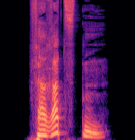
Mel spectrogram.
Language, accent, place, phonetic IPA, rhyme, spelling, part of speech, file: German, Germany, Berlin, [fɛɐ̯ˈʁat͡stn̩], -at͡stn̩, verratzten, adjective, De-verratzten.ogg
- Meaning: inflection of verratzt: 1. strong genitive masculine/neuter singular 2. weak/mixed genitive/dative all-gender singular 3. strong/weak/mixed accusative masculine singular 4. strong dative plural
